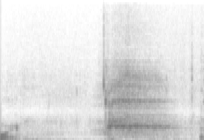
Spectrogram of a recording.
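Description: A man breathing in through his nose close to a desk microphone, a hissy sniff of under a second, about a second in.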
